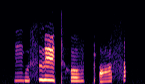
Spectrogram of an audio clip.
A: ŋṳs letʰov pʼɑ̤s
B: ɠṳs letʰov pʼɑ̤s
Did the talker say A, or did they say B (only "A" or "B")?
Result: A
